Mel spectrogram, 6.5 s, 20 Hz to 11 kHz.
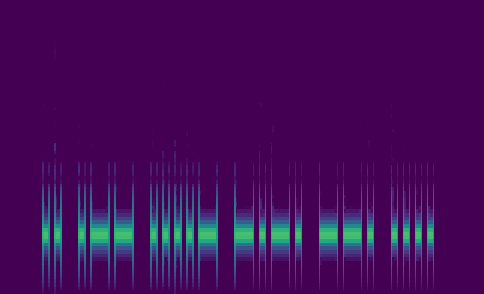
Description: Morse code, heard as a keyed tone, about 15 wpm, 700 Hz. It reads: IW4CGH
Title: DXCC-100 Call Signs - 6 Characters - Repeated 3x - 15wpm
